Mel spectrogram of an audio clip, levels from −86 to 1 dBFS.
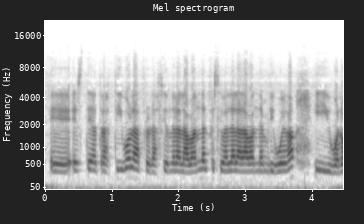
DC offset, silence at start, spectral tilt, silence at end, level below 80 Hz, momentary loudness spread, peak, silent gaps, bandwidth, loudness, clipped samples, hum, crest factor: under 0.1%; 0 s; -1.5 dB/octave; 0 s; -56 dBFS; 8 LU; -10 dBFS; none; 14 kHz; -29 LUFS; under 0.1%; none; 18 dB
